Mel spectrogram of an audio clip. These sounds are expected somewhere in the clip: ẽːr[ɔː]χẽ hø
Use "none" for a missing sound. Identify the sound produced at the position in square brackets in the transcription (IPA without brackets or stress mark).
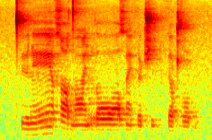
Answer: ɔː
